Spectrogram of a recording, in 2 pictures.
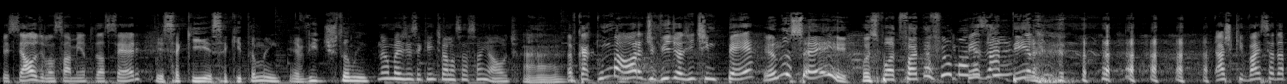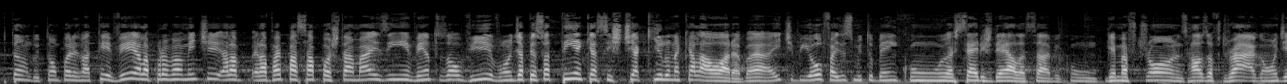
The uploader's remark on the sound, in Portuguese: Ao vivo no Spotify Podcast Festival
